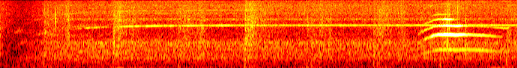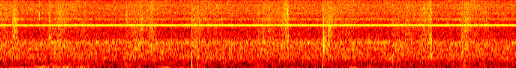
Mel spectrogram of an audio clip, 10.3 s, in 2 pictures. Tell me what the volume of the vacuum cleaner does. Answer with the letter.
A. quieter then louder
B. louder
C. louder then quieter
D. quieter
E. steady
E.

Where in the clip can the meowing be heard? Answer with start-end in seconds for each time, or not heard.
4.2-6.1.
